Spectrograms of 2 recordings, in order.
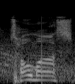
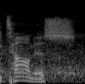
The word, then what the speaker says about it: Tomas: You know, funny after the game, his name is pronounced in the pronunciation guy is Tomas Basson. He told his head coach Luke L, "You can call me Thomas because you've called me Thomas since I've come here from Paris, France." And then he corrected coach and said, "It's actually pronounced to if you were to say it in French."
